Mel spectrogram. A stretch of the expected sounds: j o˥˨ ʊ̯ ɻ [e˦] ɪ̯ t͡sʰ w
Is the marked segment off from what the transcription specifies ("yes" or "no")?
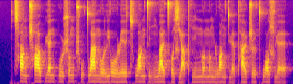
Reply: no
